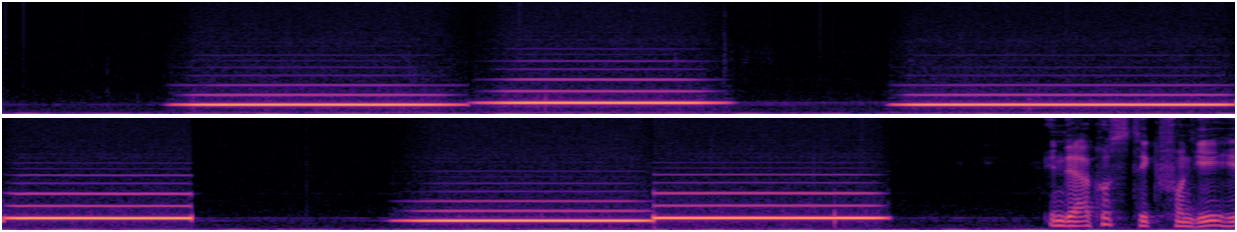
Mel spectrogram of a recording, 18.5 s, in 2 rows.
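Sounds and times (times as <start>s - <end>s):
pure sine tones playing major-third intervals: 1.2s - 5.6s, 6.6s - 10.8s, 12.2s - 16.0s
speech: 17.4s - 18.4s.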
